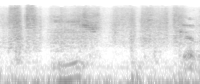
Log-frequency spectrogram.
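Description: Gloved hand rubbing a rag over a bare steel car floor pan, a steady scratchy wiping as a rust-removing chemical is wiped onto the surface rust. A short spoken word comes near the end.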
